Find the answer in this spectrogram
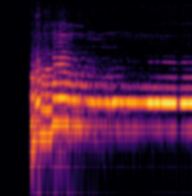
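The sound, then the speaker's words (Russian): A single loud wolf howl, from a wolf on a high hill at night, starts with a quick upward slide, then holds a long, steady, mournful tone that carries on without a break. No voices or other sounds are present. “Волк забрался на высокий холм и начал выть.”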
